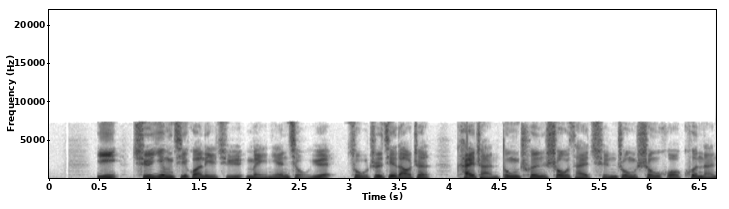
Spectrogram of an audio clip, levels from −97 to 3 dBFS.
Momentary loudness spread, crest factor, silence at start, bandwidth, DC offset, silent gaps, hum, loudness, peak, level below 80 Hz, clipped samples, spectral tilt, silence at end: 7 LU; 20 dB; 0.5 s; 7.6 kHz; under 0.1%; none; none; -21 LUFS; 0 dBFS; -42 dBFS; under 0.1%; -5 dB/octave; 0 s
